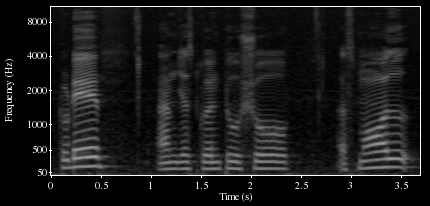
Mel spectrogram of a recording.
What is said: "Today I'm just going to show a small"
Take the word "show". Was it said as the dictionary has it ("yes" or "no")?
yes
